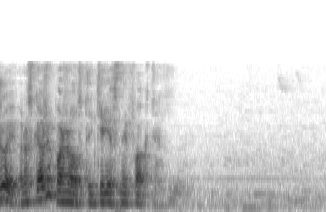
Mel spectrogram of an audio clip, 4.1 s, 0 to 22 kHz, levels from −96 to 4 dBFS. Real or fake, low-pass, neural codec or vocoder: real; 7.2 kHz; none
